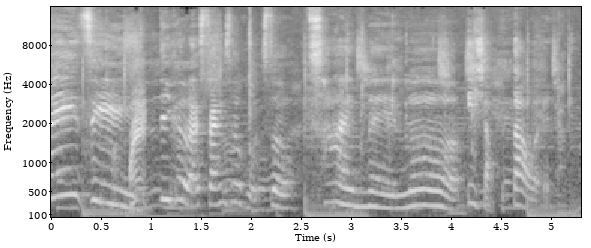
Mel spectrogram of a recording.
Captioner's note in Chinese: 欠揍的發音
